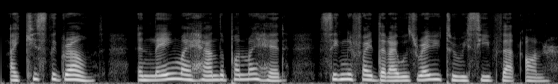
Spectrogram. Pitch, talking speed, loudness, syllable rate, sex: 200 Hz, 215 wpm, -17 LUFS, 6.0 syllables/s, female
